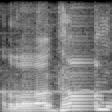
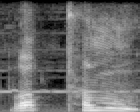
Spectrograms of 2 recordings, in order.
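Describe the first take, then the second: First: The middle consonant is a voiced aspirated dha. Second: The middle consonant is a voiceless aspirated tha. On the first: The speaker calls it wrong. "రథం కాదు" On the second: The speaker calls it right. "థాలాగే పలకాలి"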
